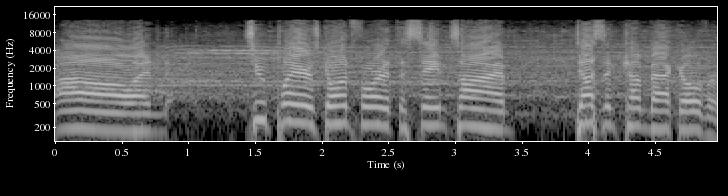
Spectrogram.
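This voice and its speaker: A man's raised, projected voice, high in pitch, with fairly even intonation at a fairly slow pace over noticeable background noise. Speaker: play-by-play sports commentator. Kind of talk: live commentary. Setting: gym with loud crowd. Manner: loud, shouting.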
